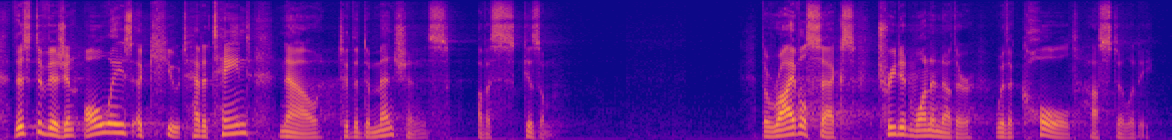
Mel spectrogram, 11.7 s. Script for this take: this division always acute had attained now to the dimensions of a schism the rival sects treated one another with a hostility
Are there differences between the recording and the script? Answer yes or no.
yes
